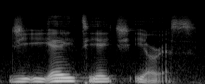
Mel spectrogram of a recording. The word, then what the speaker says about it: Geathers: And It's Gathers spelled like feathers, but with a G. Geathers.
